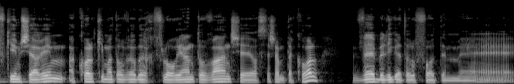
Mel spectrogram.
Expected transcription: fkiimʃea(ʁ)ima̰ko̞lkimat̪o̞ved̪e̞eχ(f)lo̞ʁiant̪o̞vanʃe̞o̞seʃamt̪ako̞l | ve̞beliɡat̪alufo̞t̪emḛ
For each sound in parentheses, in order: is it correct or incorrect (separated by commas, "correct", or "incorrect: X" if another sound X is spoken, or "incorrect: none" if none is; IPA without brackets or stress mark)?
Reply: correct, correct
